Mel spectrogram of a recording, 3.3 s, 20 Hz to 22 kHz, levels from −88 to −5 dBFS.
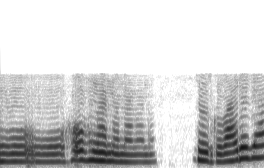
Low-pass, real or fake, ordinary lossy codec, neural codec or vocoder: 3.6 kHz; fake; none; codec, 16 kHz in and 24 kHz out, 2.2 kbps, FireRedTTS-2 codec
